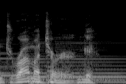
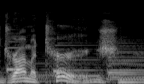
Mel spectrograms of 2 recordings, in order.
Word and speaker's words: dramaturg: Now, as intrigued as Jim was about the term dramaturg, so was I. Now, it's sometimes pronounced dramaturge, sometimes spelled drama and then T-U-R-G or drama T-U-R-G-E.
